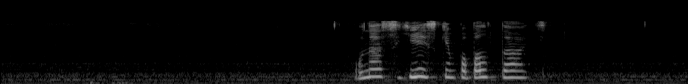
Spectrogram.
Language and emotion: Russian, positive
